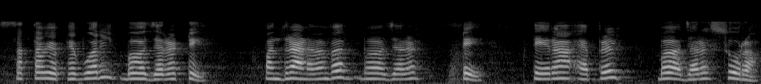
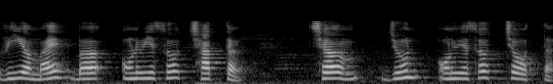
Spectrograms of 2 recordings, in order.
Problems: constant background noise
